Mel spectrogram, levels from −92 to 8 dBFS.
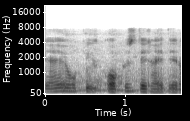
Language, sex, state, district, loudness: Hindi, male, Uttar Pradesh, Shamli, -20 LUFS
